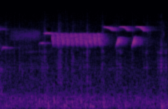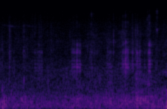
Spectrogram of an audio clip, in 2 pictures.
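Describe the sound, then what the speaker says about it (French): Birds along a bike path flap their wings in a quick flurry, with a few high chirps and tweets over faint outdoor background noise. "je te laisse entendre les oiseaux"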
